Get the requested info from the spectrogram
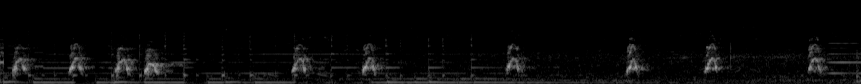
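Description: A dog barking repeatedly, about nine short barks at irregular intervals, over faint background music.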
